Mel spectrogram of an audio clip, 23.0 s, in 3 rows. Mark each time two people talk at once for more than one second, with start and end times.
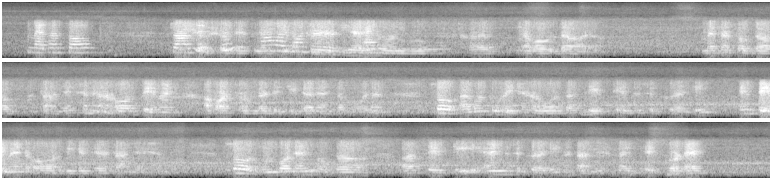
1.8-4.3

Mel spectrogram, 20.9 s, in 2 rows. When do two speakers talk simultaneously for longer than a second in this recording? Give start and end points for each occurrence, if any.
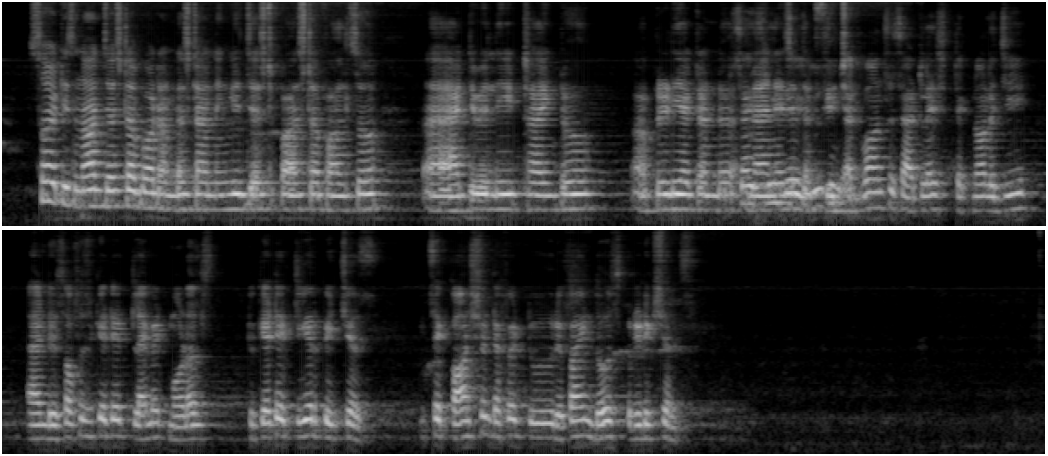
7.2-8.6

